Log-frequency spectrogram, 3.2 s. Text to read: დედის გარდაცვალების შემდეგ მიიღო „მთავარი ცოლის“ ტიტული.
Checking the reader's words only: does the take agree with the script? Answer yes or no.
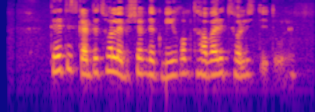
yes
